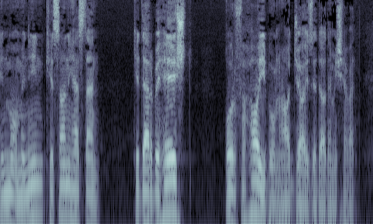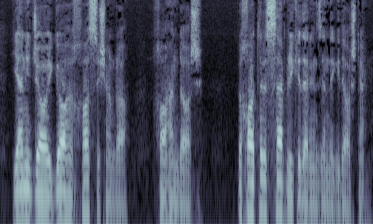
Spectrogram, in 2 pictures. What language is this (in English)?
Persian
